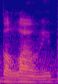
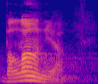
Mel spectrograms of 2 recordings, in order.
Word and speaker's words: Bologna: No baloney. It's not pronounced baloney, but Bologna.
